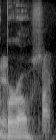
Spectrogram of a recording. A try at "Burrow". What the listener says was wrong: Burrow. There's no S. You Chicagoan. No, I was just making fun because added his name is Joe Burrow, and then added an S, like every Chicagoan does, where they can't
